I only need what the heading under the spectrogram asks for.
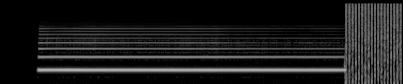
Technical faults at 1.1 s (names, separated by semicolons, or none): none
